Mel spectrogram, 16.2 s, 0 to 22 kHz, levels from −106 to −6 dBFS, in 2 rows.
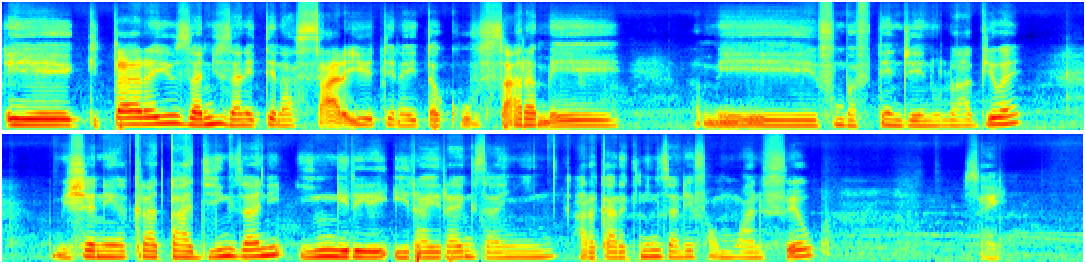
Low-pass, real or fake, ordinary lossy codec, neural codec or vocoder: none; fake; none; autoencoder, 48 kHz, 128 numbers a frame, DAC-VAE, trained on Japanese speech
